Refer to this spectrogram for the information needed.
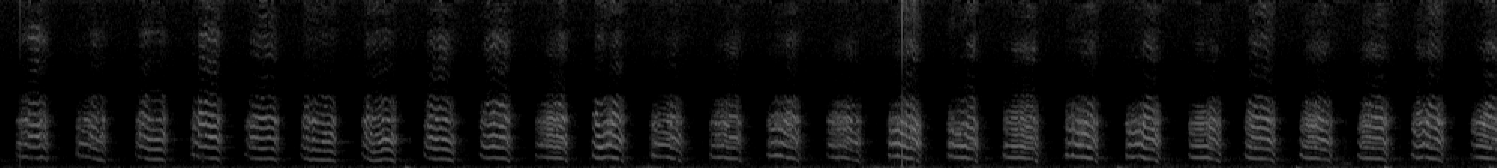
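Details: Woodpecker stuck in a net, angry and calling for companions while being rescued: about twenty-six rapid, grating squawks in ten seconds, each dropping at the end, with a few handling clicks.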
